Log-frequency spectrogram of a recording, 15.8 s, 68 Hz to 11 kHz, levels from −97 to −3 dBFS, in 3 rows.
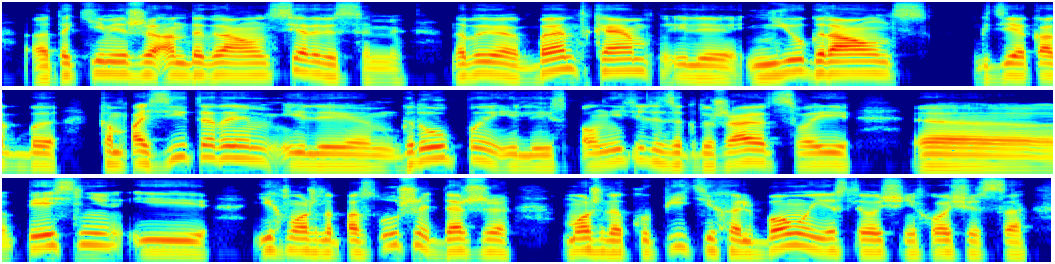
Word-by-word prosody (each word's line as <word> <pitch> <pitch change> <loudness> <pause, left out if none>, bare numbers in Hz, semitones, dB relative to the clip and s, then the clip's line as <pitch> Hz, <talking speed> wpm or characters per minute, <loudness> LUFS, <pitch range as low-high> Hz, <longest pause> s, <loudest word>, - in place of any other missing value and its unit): э, 115 - 0
такими 150 +2 -2
же 145 0 +2
underground 140 0 +3
сервисами, 115 - -2 0.2
например, 140 -1 +1
BandCamp 175 - +4
или 120 -3 -4
Newgrounds, 155 +2 +5 0.2
где, 135 +4 0
как 135 -3 +2
бы, 125 0 -2 0.2
композиторы, 185 - 0
м, 170 -3 -6
или, 120 -2 -2
м, 105 -2 -8
группы, 170 - -2
или 110 -2 -6
исполнители 150 +8 -6
загружают 130 +3 +1
свои, 120 0 -3 0.3
э, 110 -4 0
песни, 190 +3 0
и 130 -5 -5 0.2
их 150 0 -5
можно 140 -3 0
послушать, 170 +8 -2
даже 135 -2 +1 0.2
можно 135 -2 +1
купить 140 +7 -9
их 145 -2 -6
альбомы, 170 +10 +2
и - - -1
если 140 -1 -4
очень 130 -1 -1
хочется. 120 -2 -3
135 Hz, 135 wpm, -24 LUFS, 120-155 Hz, 0.3 s, Newgrounds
